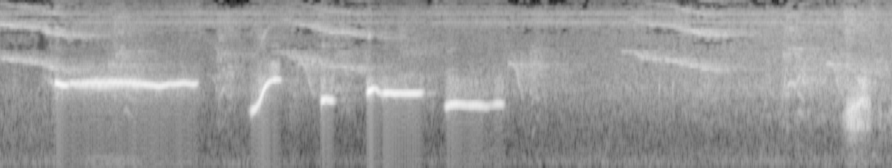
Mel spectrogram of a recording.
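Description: A character whistles a short tune while sitting in a tree in a Star Trek holodeck scene, a few clear, sustained and rising notes in separate phrases over quiet outdoor ambience with faint birdsong.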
